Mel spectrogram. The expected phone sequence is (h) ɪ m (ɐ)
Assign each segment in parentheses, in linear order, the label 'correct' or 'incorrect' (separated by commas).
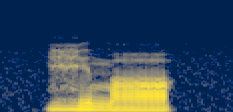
incorrect, incorrect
